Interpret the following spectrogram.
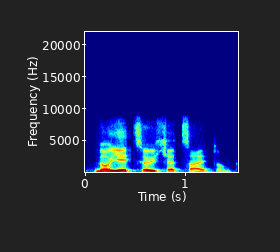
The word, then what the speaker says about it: Neue Zürcher Zeitung: Vous lisez le quotidien suisse, et pardonnez-moi la prononciation, je ne suis pas germanophone, New Zürcher, on dit? Neue Zürcher Zeitung, NZZ.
